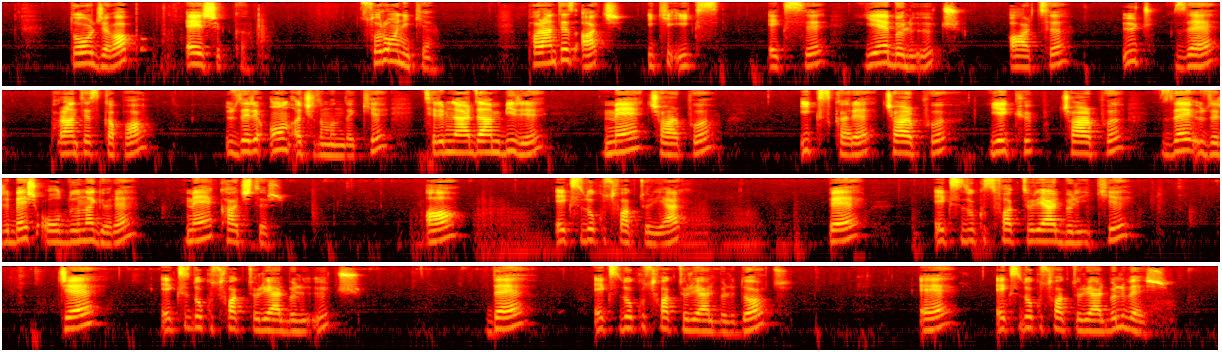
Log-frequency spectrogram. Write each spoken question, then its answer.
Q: Parantez aç 2x eksi y bölü 3 artı 3z parantez kapa üzeri 10 açılımındaki terimlerden biri m çarpı x kare çarpı y küp çarpı z üzeri 5 olduğuna göre m kaçtır?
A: Doğru cevap D şıkkı.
